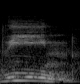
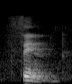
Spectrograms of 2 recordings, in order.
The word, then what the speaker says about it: thin: Por ejemplo aquí, esto no se pronuncia din, se pronuncia thin. Thin, no es thin, es thin. Es una I corta y más cerrada, más apagada. Thin, ¿verdad? Si lo leyéramos en español diríamos thin, pero es thin, thin.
